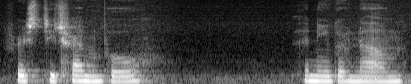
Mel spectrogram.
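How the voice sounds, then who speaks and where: A young woman acting a dramatic monologue as a grieving daughter, with a sorrowful, measured delivery and hushed phrase endings. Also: mid-range voice, monotone, slightly rough. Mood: quiet sorrow. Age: young adult. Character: grieving daughter recalling her dead father, wistful and sorrowful. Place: plain studio, indoors.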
